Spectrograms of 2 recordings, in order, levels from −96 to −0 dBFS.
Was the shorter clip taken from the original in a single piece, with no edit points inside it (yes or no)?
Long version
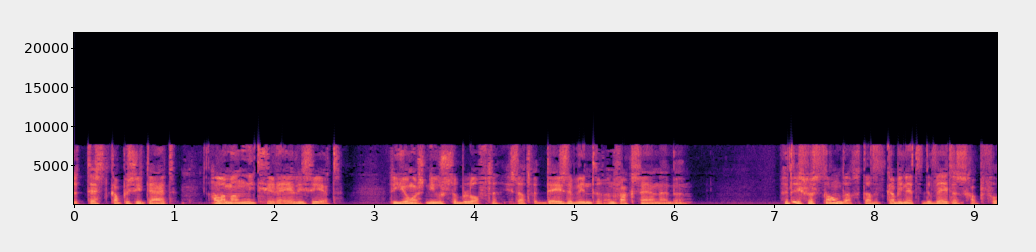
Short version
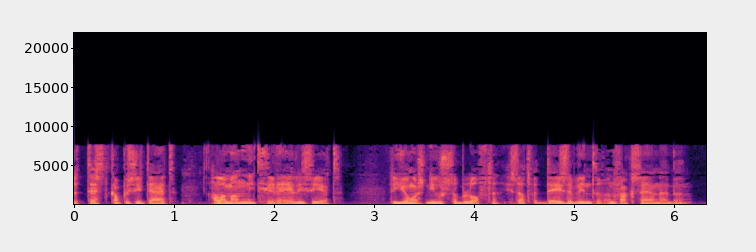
yes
